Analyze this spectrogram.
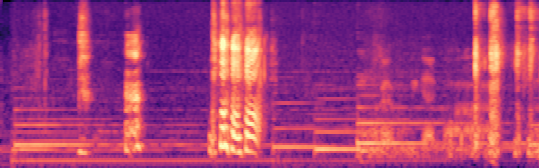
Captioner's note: giggling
